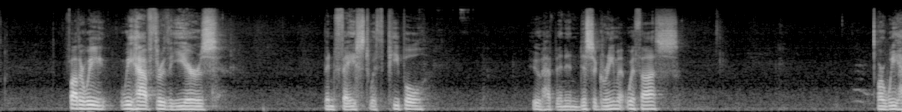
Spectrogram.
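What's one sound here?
A middle-aged man speaks calmly into a microphone, in pauses.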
